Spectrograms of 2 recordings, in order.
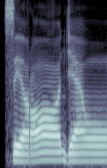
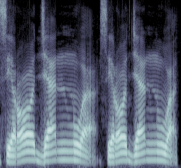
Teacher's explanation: Nah, suara tanwinnya ini tidak terdengar lagi karena dia masuk kepada huruf waw. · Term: idgham bi gunnah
